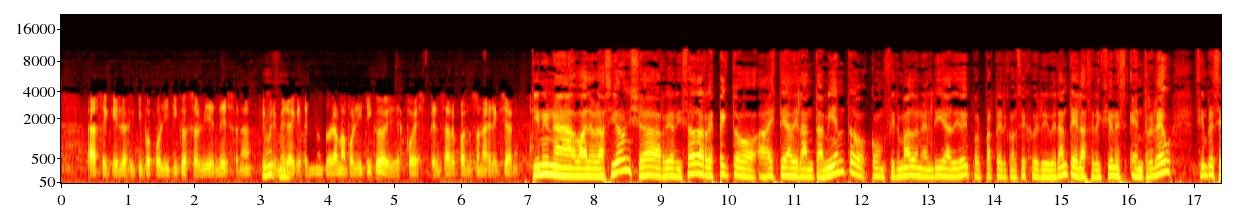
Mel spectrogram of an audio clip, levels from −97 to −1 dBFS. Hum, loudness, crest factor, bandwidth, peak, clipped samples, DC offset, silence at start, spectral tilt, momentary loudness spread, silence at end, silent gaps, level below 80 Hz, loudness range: none; -24 LUFS; 18 dB; 11 kHz; -6 dBFS; under 0.1%; under 0.1%; 0 s; -6.5 dB/octave; 9 LU; 0 s; none; -46 dBFS; 6 LU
